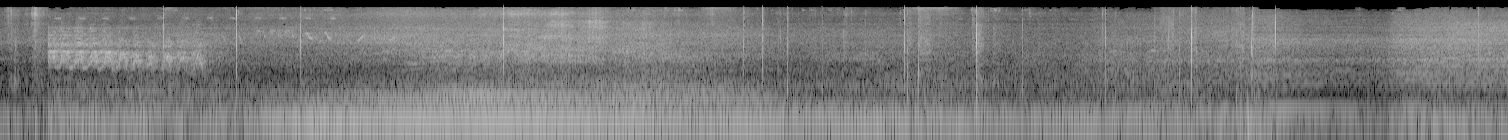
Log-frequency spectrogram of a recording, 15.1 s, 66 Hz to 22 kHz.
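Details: A 14-year-old black Tennessee Walking Horse mare, 14 hands tall, whinnies: a higher quavering start, then a long low vibrating call that fades. Sharp clicks and knocks sound throughout, with background hum.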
